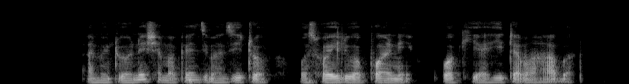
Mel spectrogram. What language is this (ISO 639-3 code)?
swa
